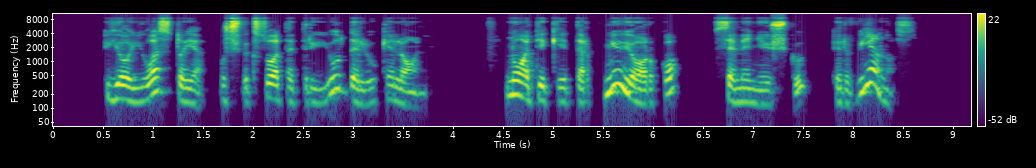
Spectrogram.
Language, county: Lithuanian, Alytus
